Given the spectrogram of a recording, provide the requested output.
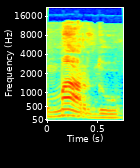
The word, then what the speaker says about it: mardu: realtà viene dall' accadico mardu era scritto ardu ma si legge mardu mardu Che significa sacerdote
